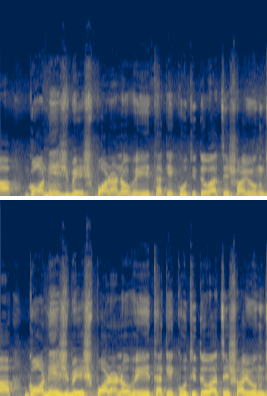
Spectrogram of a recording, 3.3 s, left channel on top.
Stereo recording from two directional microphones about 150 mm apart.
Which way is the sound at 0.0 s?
30° right (ahead or behind).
